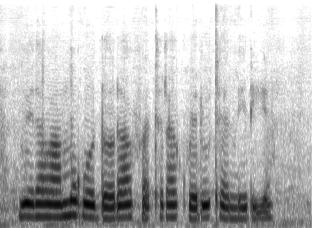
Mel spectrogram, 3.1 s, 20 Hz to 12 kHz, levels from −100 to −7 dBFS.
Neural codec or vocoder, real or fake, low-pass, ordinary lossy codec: codec, 24 kHz, 6 kbps, HILCodec; fake; none; none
